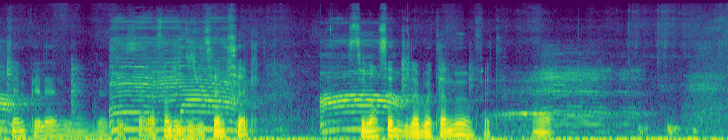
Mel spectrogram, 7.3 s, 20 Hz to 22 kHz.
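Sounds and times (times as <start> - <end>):
newborn lambs bleating: 0.0 - 0.4, 1.1 - 4.3, 5.0 - 6.5
speech: 0.1 - 5.8, 6.7 - 7.0.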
